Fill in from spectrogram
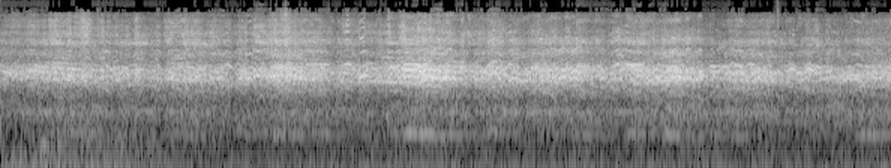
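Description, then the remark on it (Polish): A large flock of greylag geese taking off gives a dense, continuous chorus of hoarse, identical, repetitive honks, loud, swelling slightly as the birds rise together, with no voices present. “Podrywające się do lotu stado wydaje serię identycznych, chrapliwych gęgań.”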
